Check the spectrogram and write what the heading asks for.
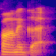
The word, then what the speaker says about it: Vonnegut: have seen his name i was like oh god is this french how do i pronounce it like and it's def it's completely vonnegut all right thanks to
